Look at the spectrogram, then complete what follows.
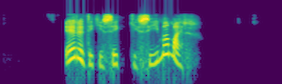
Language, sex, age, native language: Icelandic, female, 30-39, Icelandic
